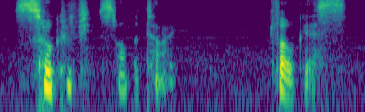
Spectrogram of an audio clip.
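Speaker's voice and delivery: unvoiced muttering to herself; faint whispered self-talk. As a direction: whisper it like a secret voice. Whispered inner voices.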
